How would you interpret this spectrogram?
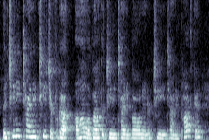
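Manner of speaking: ordinary delivery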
